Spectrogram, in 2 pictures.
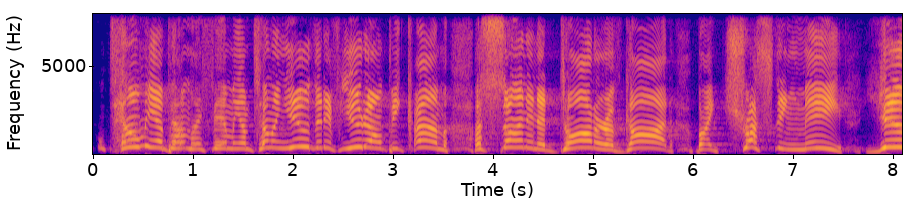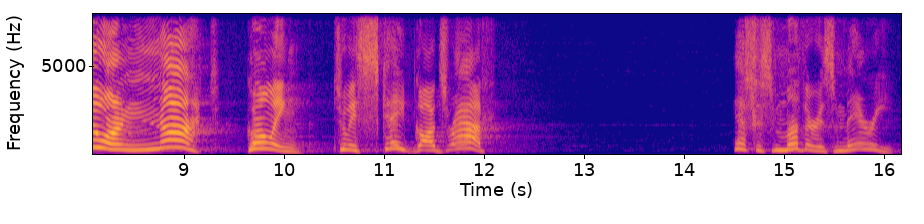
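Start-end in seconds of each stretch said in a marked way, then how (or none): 0.0-12.0 loud, high, forceful declaration; acted impassioned preaching shout; shouted rebuke. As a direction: thunder it at the crowd, stretching key words. Jesus rebukes the crowd, acted.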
